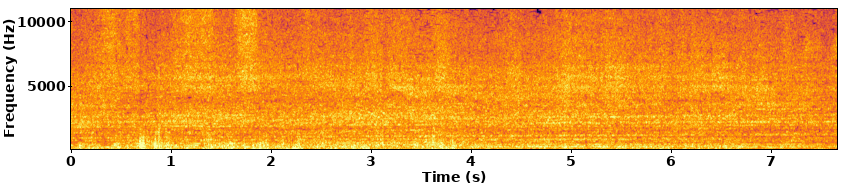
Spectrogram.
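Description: Sydney Trains Waratah electric train departing, its cars rolling past close by with a steady running rumble of wheels on rails that fades slowly as the last cars draw away.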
